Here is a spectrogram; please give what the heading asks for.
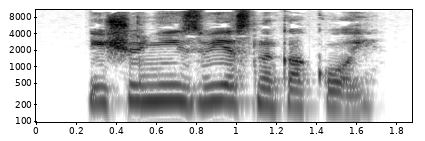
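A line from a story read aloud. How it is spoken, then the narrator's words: Grumbling. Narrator (Russian): пробурчал Суслик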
